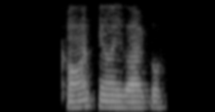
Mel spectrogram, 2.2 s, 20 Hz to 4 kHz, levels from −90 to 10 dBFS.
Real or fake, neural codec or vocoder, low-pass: real; none; 3.6 kHz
